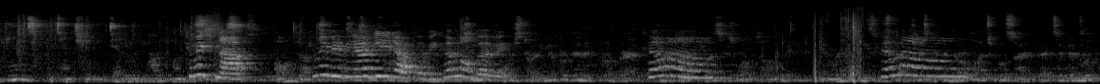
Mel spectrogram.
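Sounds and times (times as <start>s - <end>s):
television voice talking: 0.0s - 11.0s.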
